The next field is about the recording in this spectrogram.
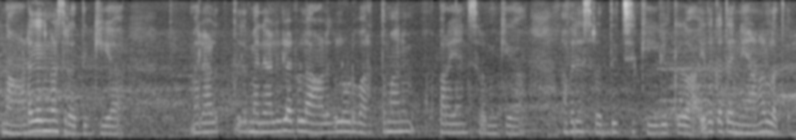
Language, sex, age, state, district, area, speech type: Malayalam, female, 30-45, Kerala, Palakkad, urban, spontaneous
